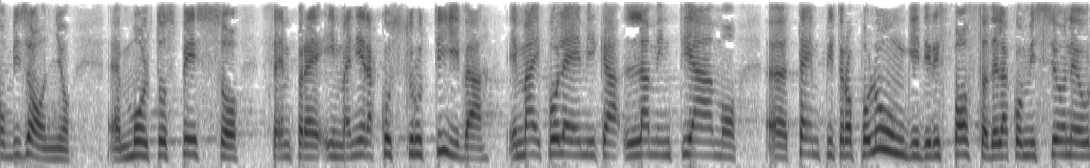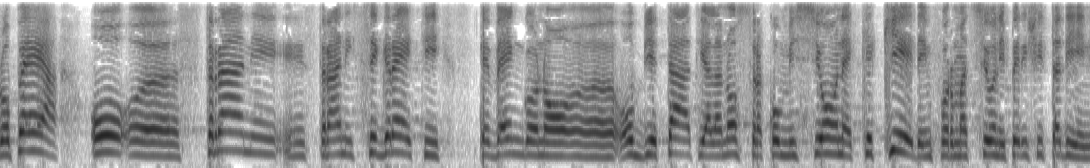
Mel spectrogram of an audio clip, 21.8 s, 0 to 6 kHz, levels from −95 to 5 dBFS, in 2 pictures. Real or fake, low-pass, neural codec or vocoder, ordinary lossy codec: real; 5.4 kHz; none; none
